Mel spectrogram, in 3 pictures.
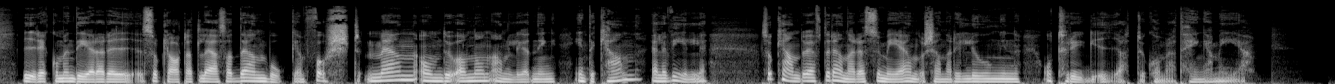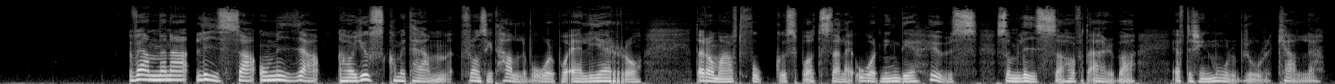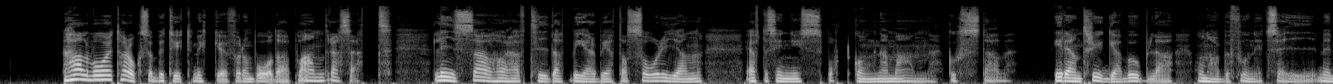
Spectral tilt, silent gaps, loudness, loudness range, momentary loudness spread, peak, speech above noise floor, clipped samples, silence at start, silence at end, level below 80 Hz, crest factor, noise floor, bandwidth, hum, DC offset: -6 dB/octave; none; -16 LUFS; 6 LU; 11 LU; 0 dBFS; 38 dB; under 0.1%; 0 s; 0 s; -38 dBFS; 16 dB; -53 dBFS; 16.5 kHz; none; under 0.1%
